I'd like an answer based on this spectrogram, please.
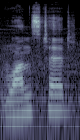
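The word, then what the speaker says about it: Wanstead: it yeah i know isn't it pronounced once ted instead of steed monster maybe but it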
